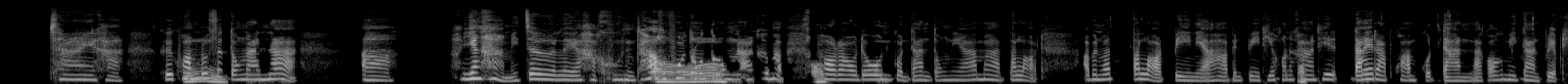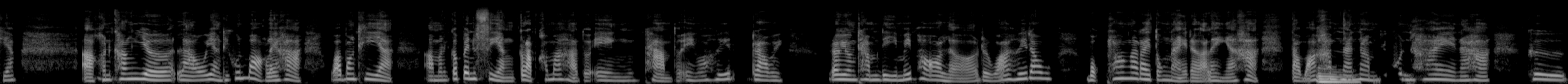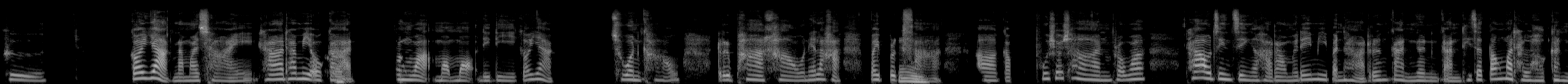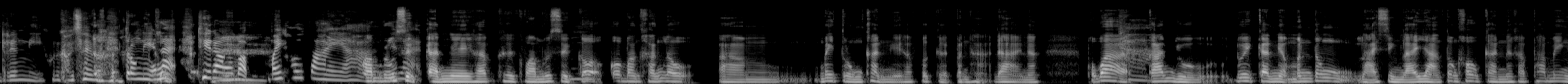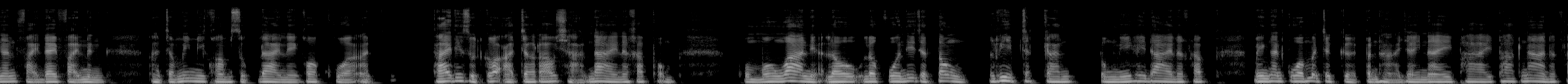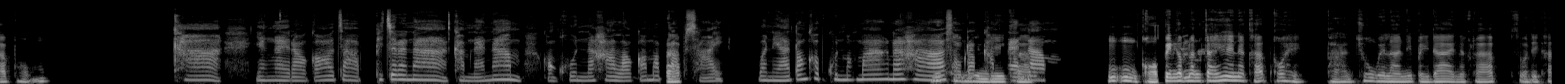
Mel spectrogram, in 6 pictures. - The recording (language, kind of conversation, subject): Thai, advice, ฉันจะรับมือกับแรงกดดันจากคนรอบข้างให้ใช้เงิน และการเปรียบเทียบตัวเองกับผู้อื่นได้อย่างไร
- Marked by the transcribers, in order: laughing while speaking: "คุณ ถ้าเอา"; tsk; laughing while speaking: "คุณเข้าใจไหม ?"; laugh; laughing while speaking: "เข้าใจ"; other background noise; tapping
